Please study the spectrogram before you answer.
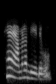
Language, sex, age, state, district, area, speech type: Bengali, female, 45-60, West Bengal, Jhargram, rural, conversation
